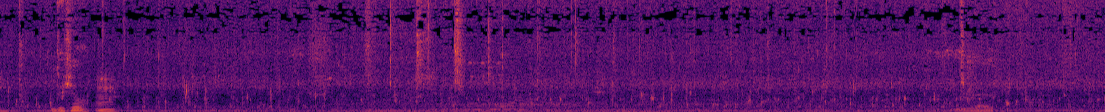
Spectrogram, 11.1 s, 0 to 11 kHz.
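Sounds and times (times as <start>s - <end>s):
curry bubbling with pops: 0.0s - 11.0s.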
